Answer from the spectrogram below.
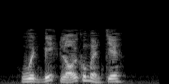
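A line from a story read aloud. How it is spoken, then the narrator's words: Stern question. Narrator (Vietnamese): Viên Thừa Chí nghiêm giọng hỏi hắn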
